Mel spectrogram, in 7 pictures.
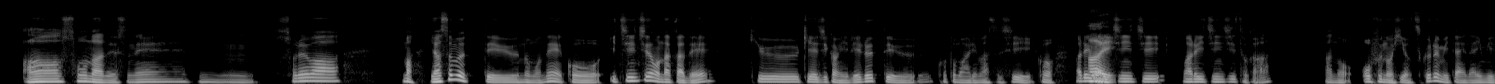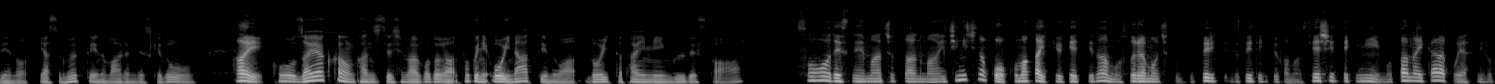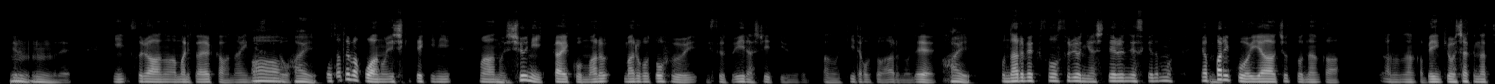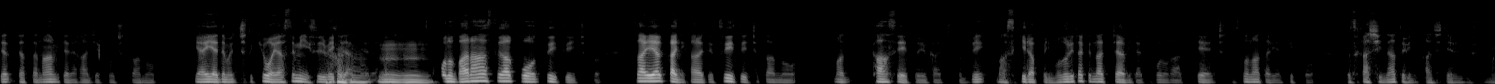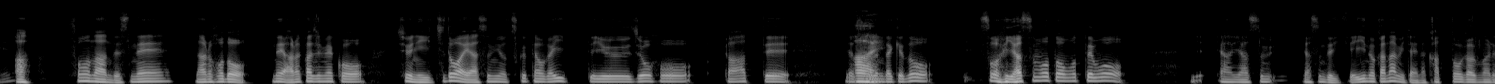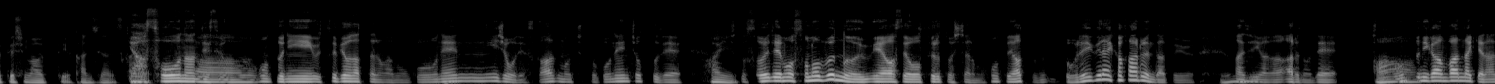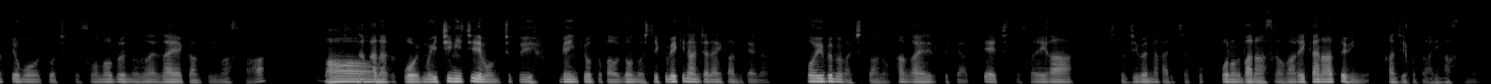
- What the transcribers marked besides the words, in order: giggle
- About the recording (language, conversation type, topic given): Japanese, advice, 休むことを優先したいのに罪悪感が出てしまうとき、どうすれば罪悪感を減らせますか？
